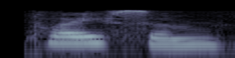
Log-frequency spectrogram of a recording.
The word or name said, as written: playsome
